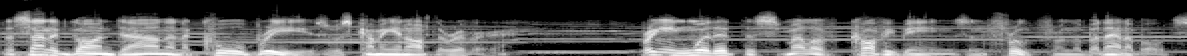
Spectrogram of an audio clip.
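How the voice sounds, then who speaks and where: A man's voice: fairly low pitch, very animated, a little fast. A man narrating in the first person in a laconic, hard-boiled way as the insurance investigator of a vintage radio drama. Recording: dull vintage radio recording with music.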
